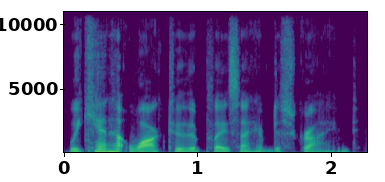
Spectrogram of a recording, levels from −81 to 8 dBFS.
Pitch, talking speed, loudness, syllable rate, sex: 105 Hz, 235 wpm, -20 LUFS, 6.0 syllables/s, male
